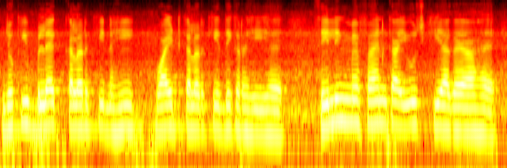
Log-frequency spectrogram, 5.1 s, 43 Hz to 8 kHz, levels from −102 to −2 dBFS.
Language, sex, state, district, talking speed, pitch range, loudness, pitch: Hindi, male, Uttar Pradesh, Lalitpur, 225 wpm, 145-160 Hz, -14 LUFS, 150 Hz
